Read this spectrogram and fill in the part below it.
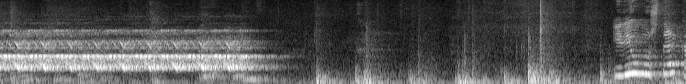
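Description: A police car siren wails loudly with a steady, repeating tone for about three seconds. It then stops abruptly and voices talk over a quieter room.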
